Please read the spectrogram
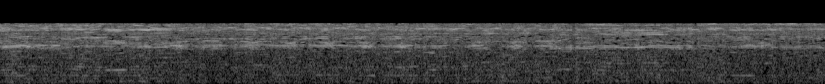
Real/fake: real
